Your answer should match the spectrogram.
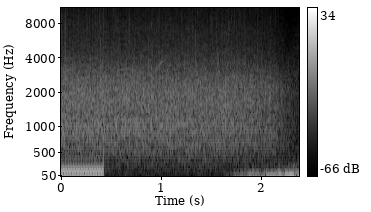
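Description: Intro music sting for an animated logo: a held low chord cuts off about half a second in, leaving an even noisy wash like distant crowd applause, with a low rumble near the end.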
